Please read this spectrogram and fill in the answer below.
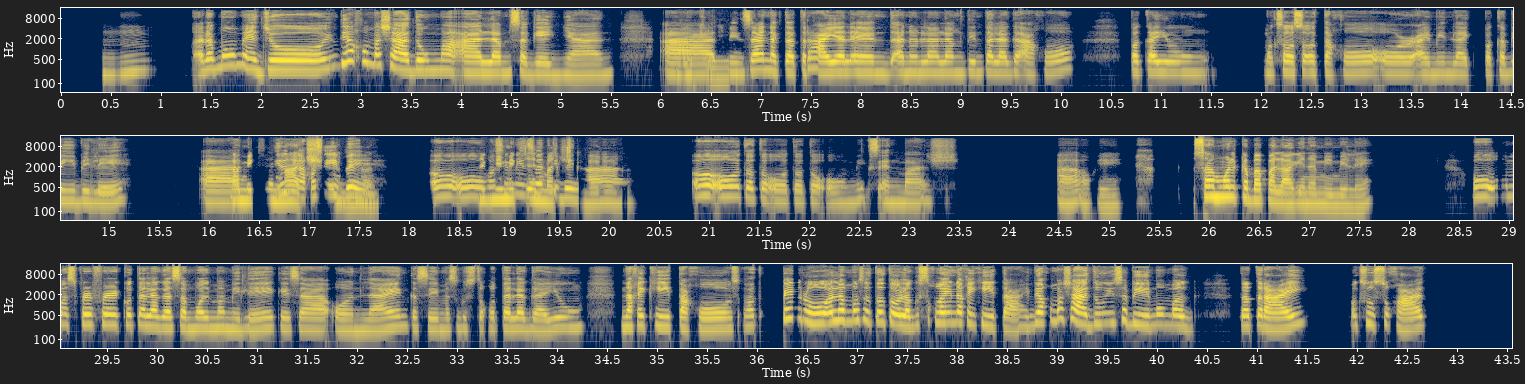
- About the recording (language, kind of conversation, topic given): Filipino, advice, Paano ako makakapamili ng damit na may estilo nang hindi lumalampas sa badyet?
- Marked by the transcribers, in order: none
